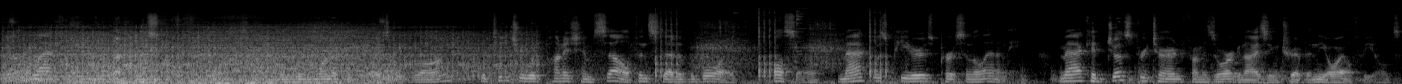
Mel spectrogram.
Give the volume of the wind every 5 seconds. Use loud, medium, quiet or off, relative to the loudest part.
loud, quiet, quiet.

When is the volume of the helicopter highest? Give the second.
1 s.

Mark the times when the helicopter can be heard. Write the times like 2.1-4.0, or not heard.
0.0-5.4.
